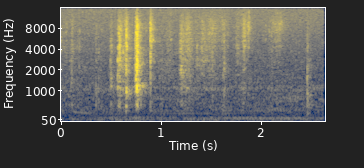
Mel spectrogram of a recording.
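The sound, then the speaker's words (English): Tarot cards being shuffled, a quick cluster of soft papery flicks and taps that peaks early, then lighter scattered riffling over a low background hum, with no one talking. “All right, so I'm just going to shuffle it really quick.”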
